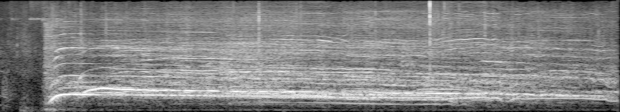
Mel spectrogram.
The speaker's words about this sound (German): Jubeln Sie! Schwenken Sie! Jubeln Sie! Geben Sie alles!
